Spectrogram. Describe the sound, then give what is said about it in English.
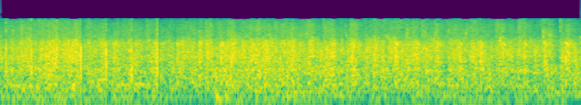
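An audience applauds to thank a speaker at a Commonwealth Club of California evening event: dense, steady clapping from a crowd, sustained at an even level throughout. “Please join me in thanking Joel Brinkley for his comments here tonight.”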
